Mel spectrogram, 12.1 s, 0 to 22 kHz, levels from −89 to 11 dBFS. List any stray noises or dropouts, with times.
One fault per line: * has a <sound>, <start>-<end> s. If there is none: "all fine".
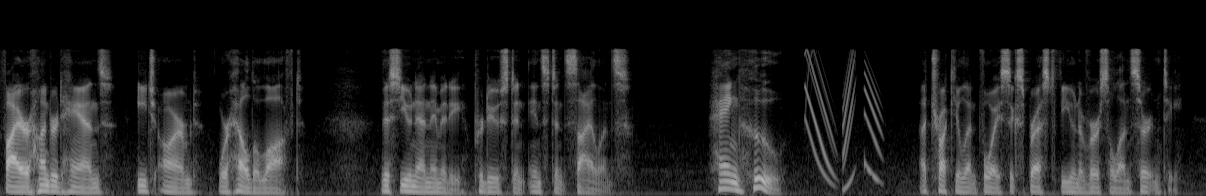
* has a chirp, 8.0-8.9 s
